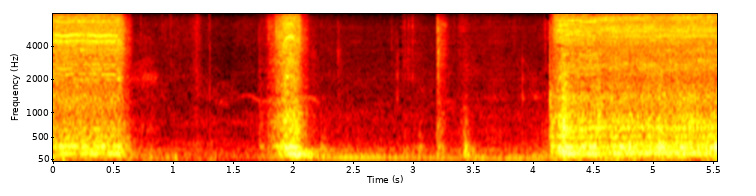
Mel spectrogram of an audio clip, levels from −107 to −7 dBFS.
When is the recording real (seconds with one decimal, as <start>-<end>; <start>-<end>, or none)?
0.0-2.1; 4.0-4.5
